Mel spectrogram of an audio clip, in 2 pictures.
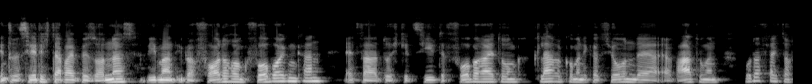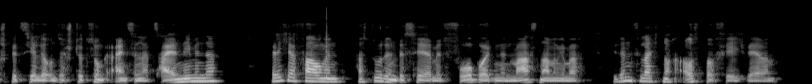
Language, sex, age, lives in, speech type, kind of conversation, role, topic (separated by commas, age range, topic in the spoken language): German, male, 45-49, Spain, read, expert-assistant, expert, Wie gestaltet man Unterricht so, dass alle Teilnehmenden aktiv einbezogen werden?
